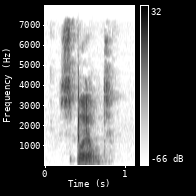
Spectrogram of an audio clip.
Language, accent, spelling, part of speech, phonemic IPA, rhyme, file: English, Southern England, spoilt, adjective / verb, /spɔɪlt/, -ɔɪlt, LL-Q1860 (eng)-spoilt.wav
- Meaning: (adjective) 1. Having lost its original value 2. Of food, that has deteriorated to the point of no longer being usable or edible 3. Having a selfish or greedy character, especially due to pampering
